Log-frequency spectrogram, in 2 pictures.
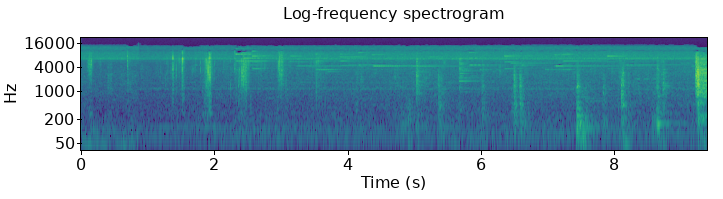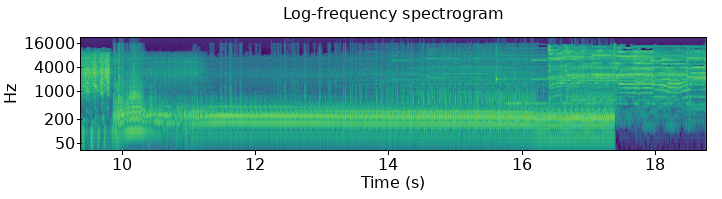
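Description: After several seconds of small clicks, the Nissan 350Z's 3.5-litre V6 cranks and catches about nine seconds in. On this cold start it flares and then settles into a steady, loud idle. The engine note stops abruptly near the end.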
